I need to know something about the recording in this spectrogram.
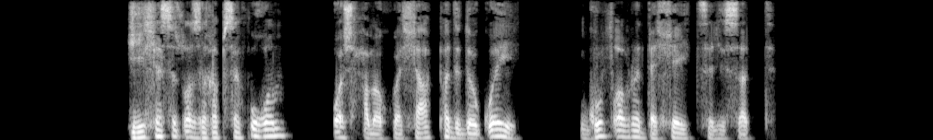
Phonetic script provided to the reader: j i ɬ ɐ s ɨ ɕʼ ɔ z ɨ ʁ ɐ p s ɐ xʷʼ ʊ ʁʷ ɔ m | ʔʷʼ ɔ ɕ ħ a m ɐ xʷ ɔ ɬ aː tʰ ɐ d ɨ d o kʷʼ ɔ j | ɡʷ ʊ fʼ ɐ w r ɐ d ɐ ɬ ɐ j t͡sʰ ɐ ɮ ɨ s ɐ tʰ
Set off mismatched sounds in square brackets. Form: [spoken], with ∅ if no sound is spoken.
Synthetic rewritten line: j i ɬ ɐ s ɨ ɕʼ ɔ z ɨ ʁ ɐ p s ɐ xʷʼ ʊ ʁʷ ɔ m | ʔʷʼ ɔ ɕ ħ a m ɐ xʷ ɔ ɬ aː [pʰ] ɐ d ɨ d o kʷʼ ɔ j | ɡʷ ʊ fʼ ɐ w r ɐ d ɐ ɬ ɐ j t͡sʰ ɐ ɮ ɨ s ɐ tʰ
